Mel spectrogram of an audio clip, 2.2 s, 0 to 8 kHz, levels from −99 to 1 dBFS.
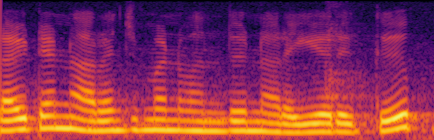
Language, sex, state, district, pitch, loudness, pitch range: Tamil, female, Tamil Nadu, Kanyakumari, 210 Hz, -13 LUFS, 195-225 Hz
